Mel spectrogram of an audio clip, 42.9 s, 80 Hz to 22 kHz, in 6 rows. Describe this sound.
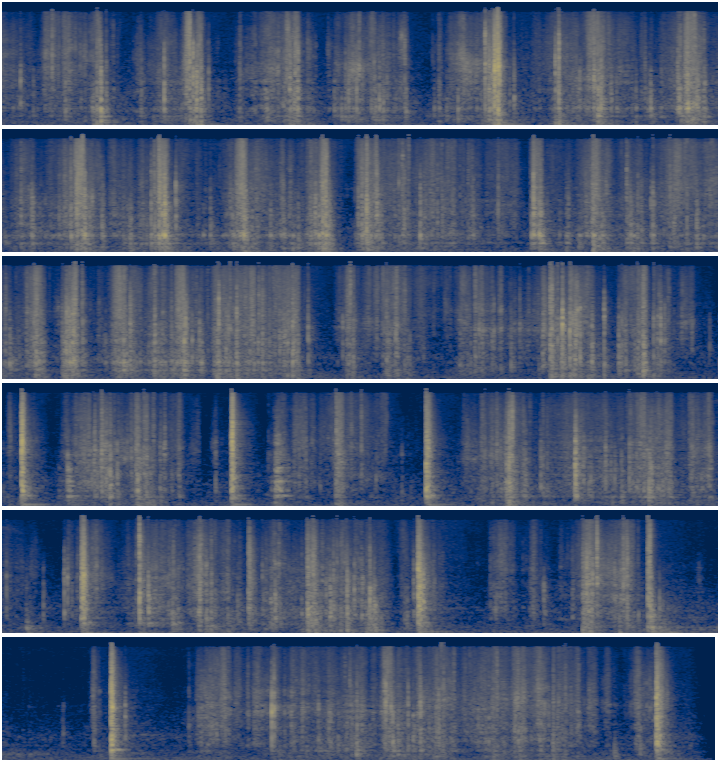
Sound of paper money being handled. Counting, handling, and tossing down a wad of cash. Recorded on a Sound Devices 744T with a Sanken CS-1 shotgun mic. Hope it works for you.
paper-money, Foley, wad-of-cash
